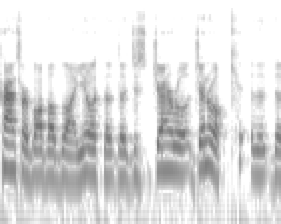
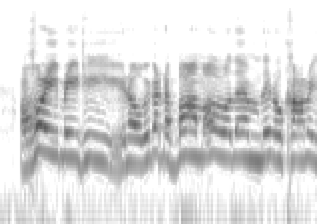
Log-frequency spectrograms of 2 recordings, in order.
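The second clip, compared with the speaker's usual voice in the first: pitched-up, swashbuckling ahoy-matey pirate voice; 7 semitones higher, 4 dB louder than usual. Retelling how an actor first read a line: imitating a pirate voice. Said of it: "like a pirate voice".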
